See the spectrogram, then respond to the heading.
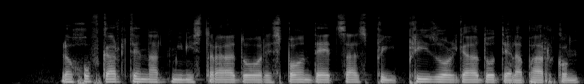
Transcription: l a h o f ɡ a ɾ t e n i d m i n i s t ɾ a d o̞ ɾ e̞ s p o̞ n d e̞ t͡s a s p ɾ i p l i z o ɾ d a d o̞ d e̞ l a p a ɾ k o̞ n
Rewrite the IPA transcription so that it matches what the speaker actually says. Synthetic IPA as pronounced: l a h o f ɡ a ɾ t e n a d m i n i s t ɾ a d o̞ ɾ e̞ s p o̞ n d e̞ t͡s a s p ɾ i p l i z o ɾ ɡ a d o̞ d e̞ l a p a ɾ k o̞ n

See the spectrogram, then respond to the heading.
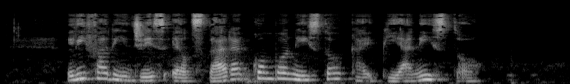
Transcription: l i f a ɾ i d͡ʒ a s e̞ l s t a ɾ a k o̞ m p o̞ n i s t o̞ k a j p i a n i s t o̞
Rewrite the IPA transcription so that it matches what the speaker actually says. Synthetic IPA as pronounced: l i f a ɾ i d͡ʒ i s e̞ l s t a ɾ a k o̞ m p o̞ n i s t o̞ k a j p i a n i s t o̞

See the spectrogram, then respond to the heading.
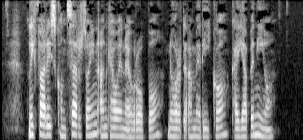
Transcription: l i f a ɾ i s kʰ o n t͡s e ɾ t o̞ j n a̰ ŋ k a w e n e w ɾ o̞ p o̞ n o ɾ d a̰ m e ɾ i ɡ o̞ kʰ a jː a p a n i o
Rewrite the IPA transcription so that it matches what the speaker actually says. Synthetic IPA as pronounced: l i f a ɾ i s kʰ o n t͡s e ɾ t o̞ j n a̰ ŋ k a w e n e w ɾ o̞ p o̞ n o ɾ d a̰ m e ɾ i k o̞ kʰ a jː a p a n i o

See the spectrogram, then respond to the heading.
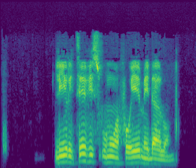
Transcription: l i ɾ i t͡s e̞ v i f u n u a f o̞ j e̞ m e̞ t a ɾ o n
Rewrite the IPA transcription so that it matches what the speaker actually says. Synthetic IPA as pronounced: l i ɾ i t͡s e̞ v i s u n u a f o̞ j e̞ m e̞ d a l o n

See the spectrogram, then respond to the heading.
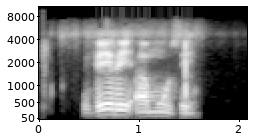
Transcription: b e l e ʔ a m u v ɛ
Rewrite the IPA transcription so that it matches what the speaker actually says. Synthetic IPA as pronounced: v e ɾ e ʔ a m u z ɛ

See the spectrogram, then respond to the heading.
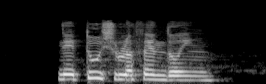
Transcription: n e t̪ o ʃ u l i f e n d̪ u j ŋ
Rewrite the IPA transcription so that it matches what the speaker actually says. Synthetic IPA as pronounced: n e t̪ u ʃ u l a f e n d̪ o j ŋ

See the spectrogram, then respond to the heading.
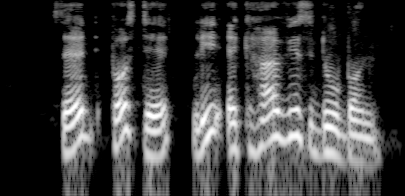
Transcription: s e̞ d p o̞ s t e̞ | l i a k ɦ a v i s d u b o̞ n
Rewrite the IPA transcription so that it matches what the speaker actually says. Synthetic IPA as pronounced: s e̞ d p o̞ s t e̞ | l i e k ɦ a v i s d u b o̞ n

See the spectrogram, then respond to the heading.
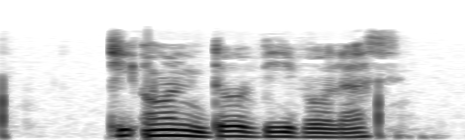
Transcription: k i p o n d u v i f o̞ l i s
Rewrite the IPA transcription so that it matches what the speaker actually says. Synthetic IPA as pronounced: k i ʔ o n d o v i v o̞ l a s

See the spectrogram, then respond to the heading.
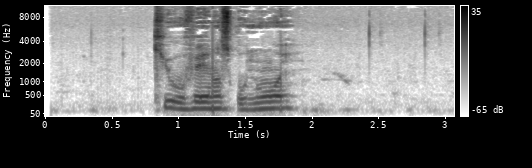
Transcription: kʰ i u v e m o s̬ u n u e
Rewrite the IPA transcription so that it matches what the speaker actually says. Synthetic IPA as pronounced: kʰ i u v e n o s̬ u n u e

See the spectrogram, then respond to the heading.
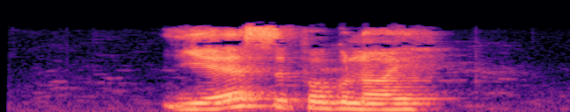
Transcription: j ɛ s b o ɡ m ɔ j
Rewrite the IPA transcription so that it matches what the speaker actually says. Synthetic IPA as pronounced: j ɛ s p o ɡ n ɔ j

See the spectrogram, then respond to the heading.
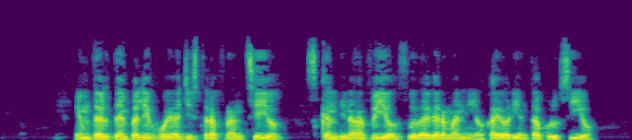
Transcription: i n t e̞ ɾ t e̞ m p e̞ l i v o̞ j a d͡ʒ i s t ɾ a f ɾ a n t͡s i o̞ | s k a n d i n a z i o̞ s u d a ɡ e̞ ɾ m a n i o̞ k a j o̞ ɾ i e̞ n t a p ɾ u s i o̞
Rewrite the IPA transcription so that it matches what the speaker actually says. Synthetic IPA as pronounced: i n t e̞ ɾ t e̞ m p e̞ l i v o̞ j a d͡ʒ i s t ɾ a f ɾ a n t͡s i o̞ | s k a n d i n a v i o̞ s u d a ɡ e̞ ɾ m a n i o̞ k a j o̞ ɾ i e̞ n t a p ɾ u s i o̞

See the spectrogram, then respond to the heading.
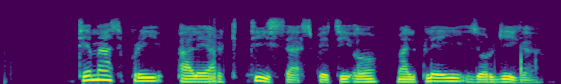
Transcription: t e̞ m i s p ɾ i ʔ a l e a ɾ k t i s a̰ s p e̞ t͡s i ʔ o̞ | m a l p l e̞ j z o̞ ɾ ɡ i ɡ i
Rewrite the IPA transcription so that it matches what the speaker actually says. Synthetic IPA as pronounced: t e̞ m a s p ɾ i p a l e a ɾ k t i s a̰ s p e̞ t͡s i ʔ o̞ | m a l p l e̞ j z o̞ ɾ ɡ i ɡ a

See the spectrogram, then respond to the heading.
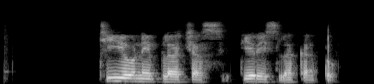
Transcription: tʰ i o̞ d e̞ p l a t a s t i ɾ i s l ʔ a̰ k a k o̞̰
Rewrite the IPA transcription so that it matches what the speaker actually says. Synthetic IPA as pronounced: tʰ i o̞ n e̞ p l a t͡ʃ a s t i ɾ i s l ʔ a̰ k a t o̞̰

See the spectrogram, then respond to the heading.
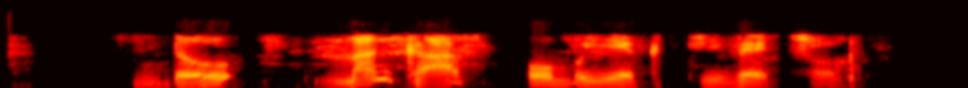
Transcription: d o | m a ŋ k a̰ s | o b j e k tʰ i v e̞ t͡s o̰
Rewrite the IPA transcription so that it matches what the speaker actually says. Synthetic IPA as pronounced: d o | m a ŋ k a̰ s | o b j e k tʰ i v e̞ t͡s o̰

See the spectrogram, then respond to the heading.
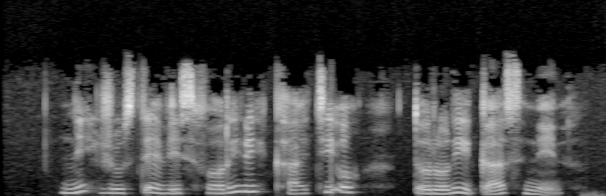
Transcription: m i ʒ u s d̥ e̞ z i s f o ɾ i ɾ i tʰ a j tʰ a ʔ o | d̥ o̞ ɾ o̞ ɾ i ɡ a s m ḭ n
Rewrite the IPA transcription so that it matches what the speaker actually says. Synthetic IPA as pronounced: n i ʒ u s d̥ e̞ v i s f o ɾ i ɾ i kʰ a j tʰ i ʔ o | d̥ o̞ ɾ o̞ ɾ i ɡ a s n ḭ n

